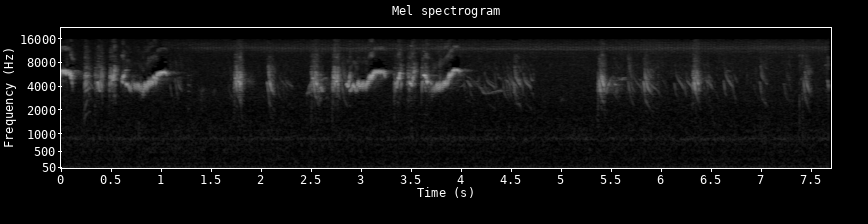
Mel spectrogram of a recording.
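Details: A flock of common waxbills giving contact calls and song: high, thin twittering notes with wavy rising-falling buzzy phrases, in bursts separated by short pauses, over faint steady background hiss.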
